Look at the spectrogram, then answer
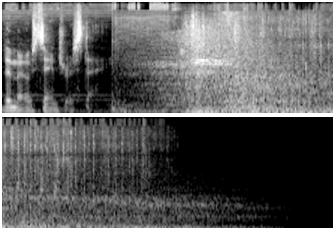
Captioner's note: impact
